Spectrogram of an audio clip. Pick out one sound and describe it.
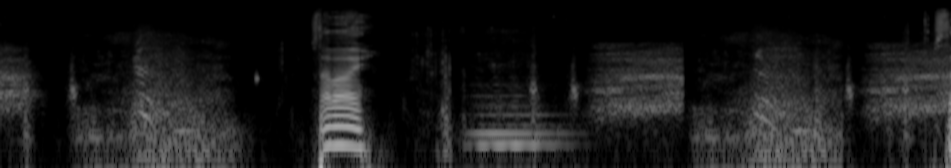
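Weapon blows strike a monster.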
